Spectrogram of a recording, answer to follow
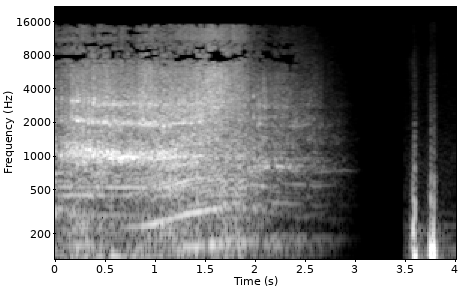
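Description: Drift car tyres squealing, with a pitch rising under them, fading out before three seconds in; then two quick, deep thumps near the end.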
